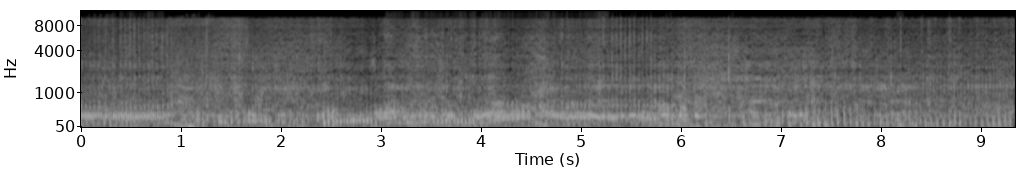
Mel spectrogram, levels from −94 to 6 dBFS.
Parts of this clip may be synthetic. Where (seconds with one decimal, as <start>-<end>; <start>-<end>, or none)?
0.8-3.3; 5.1-8.4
